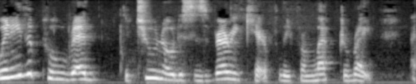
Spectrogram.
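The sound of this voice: Lively intonation runs through the speech. It is an unforced reading voice.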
